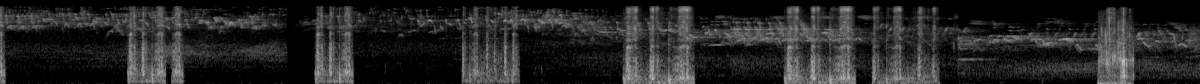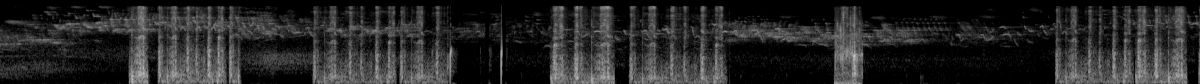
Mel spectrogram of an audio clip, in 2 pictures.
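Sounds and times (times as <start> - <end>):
faint birds chirping: 0.0 - 24.0
trowel scraping wet cement: 1.3 - 1.8, 3.2 - 3.6, 4.6 - 5.2, 6.2 - 7.0, 7.8 - 9.4, 13.3 - 14.4, 15.2 - 16.5, 17.5 - 19.3, 22.6 - 24.0.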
